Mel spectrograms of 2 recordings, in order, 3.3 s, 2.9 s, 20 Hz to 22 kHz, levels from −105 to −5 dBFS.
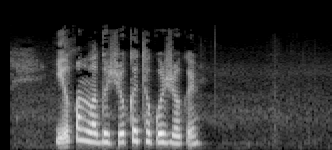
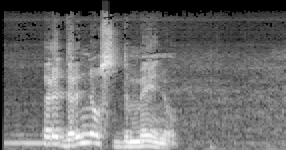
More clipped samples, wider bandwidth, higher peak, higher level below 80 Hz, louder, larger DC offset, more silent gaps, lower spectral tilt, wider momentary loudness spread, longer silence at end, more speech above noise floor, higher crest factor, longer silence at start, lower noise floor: neither; second, 9.2 kHz vs 16 kHz; second, -6 dBFS vs 0 dBFS; second, -76 dBFS vs -50 dBFS; second, -23 LUFS vs -11 LUFS; neither; neither; about the same, -5.5 dB/octave vs -4.5 dB/octave; about the same, 11 LU vs 10 LU; first, 1.35 s vs 1.1 s; first, 45 dB vs 32 dB; first, 20 dB vs 14 dB; first, 0.55 s vs 0.05 s; first, -67 dBFS vs -42 dBFS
